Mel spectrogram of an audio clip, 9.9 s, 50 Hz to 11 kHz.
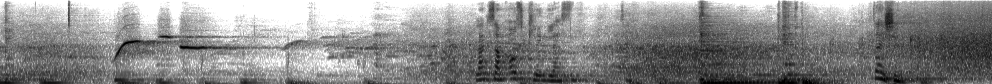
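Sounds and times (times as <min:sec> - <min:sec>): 
laughter: 0:00.0 - 0:01.2, 0:03.2 - 0:09.6
audience whistling a slow melody together: 0:01.1 - 0:04.1
steady thumping low accompaniment: 0:01.2 - 0:07.3
speech: 0:04.8 - 0:06.0, 0:08.8 - 0:09.2.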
